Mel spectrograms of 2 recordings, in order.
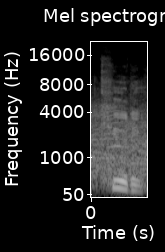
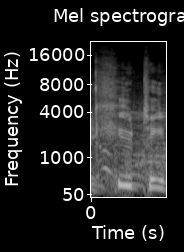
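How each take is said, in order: First: It is said as one blended two-syllable word. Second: It is said as two separate letter names. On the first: The speaker calls it wrong. "not cutie" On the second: The speaker calls it right. "Q T, not cutie"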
